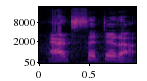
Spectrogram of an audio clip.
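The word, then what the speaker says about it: et cetera: project work প্রকল্প কাজ ইটিসি এর উচ্চারণ হবে অ্যাডসেটেরা মানে ইত্যাদি ইন মানে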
